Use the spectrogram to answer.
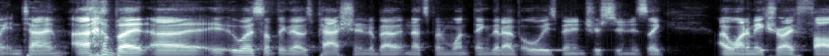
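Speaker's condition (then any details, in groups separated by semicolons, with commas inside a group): No condition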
